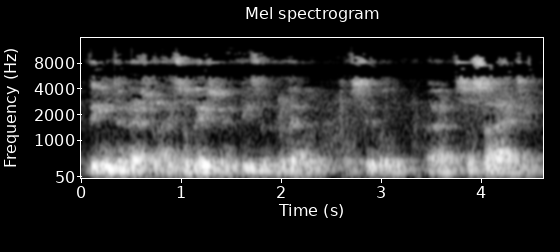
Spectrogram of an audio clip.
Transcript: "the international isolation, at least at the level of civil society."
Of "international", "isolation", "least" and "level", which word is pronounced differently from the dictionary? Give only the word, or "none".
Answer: least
